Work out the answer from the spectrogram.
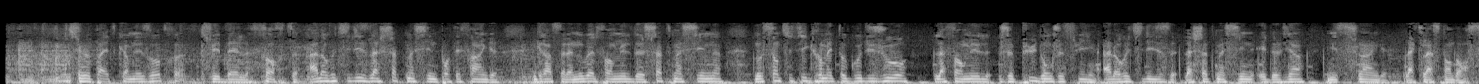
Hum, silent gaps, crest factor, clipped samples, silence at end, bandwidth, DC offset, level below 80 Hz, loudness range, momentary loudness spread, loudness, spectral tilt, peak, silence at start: none; none; 14 dB; under 0.1%; 0 s; 7.4 kHz; 0.2%; -26 dBFS; 1 LU; 4 LU; -15 LUFS; -6 dB/octave; 0 dBFS; 0.05 s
